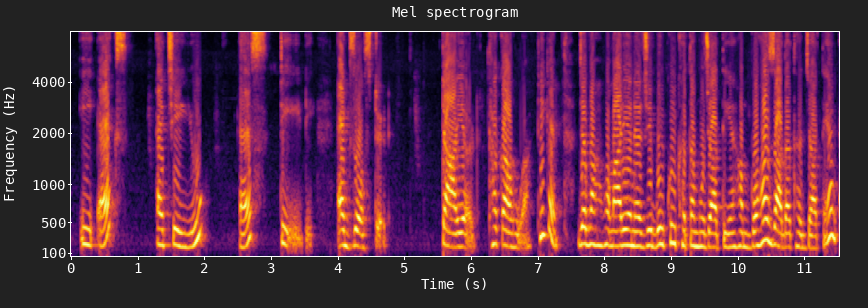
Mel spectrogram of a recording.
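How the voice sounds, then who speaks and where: A woman's voice: medium pitch, darkish tone, rough recording. A woman teaching English vocabulary with an Indian accent, spelling words out letter by letter and explaining their meanings patiently. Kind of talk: vocabulary lesson mixing English and Hindi.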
